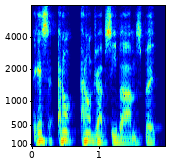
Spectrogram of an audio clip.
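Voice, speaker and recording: A man's voice: mid-range voice, a little fast, breathy edge. A man hosting an interview podcast, laid-back and joking with his guest. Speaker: podcast host. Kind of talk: casual interview chat.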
